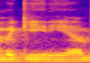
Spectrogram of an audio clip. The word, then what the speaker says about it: Meganium: anything like the Illumina Meganium or Meganium. I can never pronounce that Pokemon's name. I think Meganium's right. Meganium.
